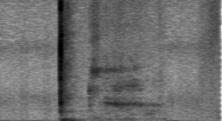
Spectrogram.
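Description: Near silence broken by a single short, sharp click about two-thirds of a second in.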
